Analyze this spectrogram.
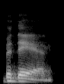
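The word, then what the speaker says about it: Badin: you spell bedan b-a-d-i-n it's spelled like bad in b-a-d-i-n but it's pronounced bedan i had to learn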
